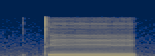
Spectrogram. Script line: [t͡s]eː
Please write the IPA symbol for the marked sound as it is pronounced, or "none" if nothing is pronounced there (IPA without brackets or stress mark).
t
